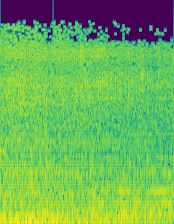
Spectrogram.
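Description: A car drives along a road, a steady, loud rumble of engine and tyre noise with a broad hiss on top, holding constant throughout with no voices.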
